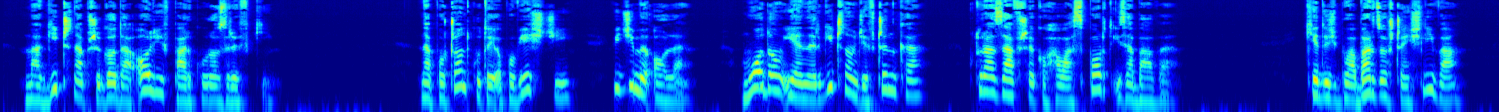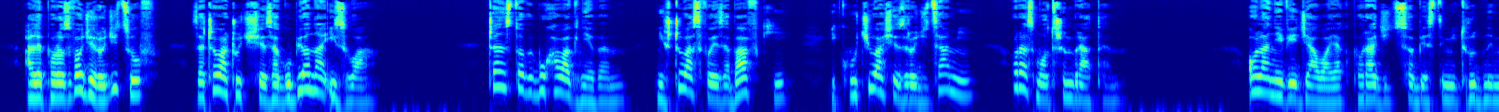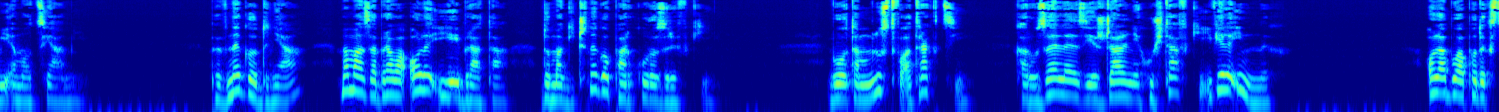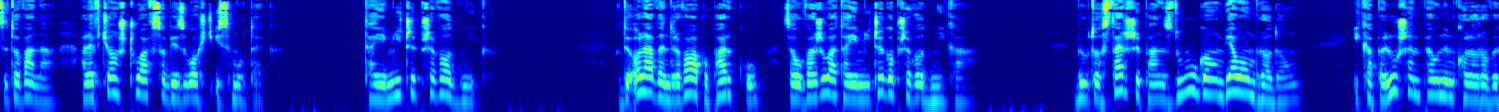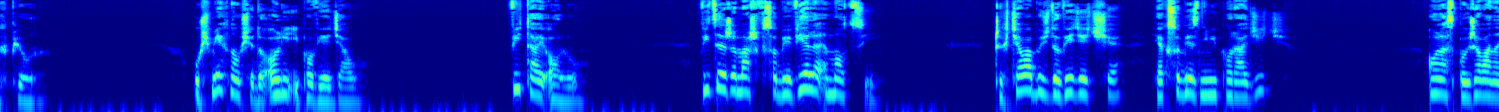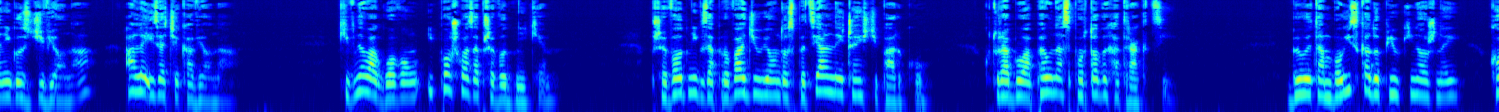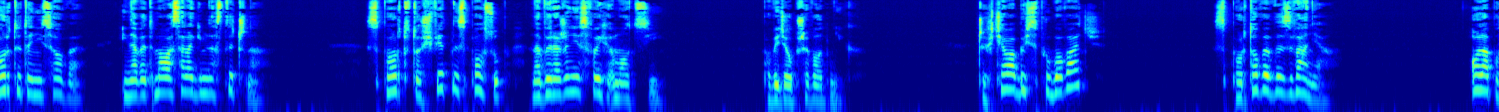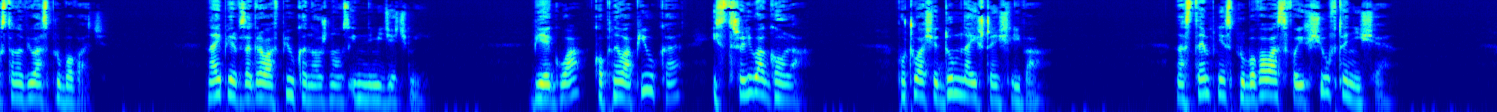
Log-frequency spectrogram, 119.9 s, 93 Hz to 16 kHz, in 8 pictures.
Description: Audiobook dla dzieci 5-8 lat o radzeniu sobie z agresją po rozstaniu rodziców. Ola uczy się wyrażać trudne emocje przez sport, sztukę, muzykę i medytację zamiast niszczyć zabawki i kłócić się z rodziną.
